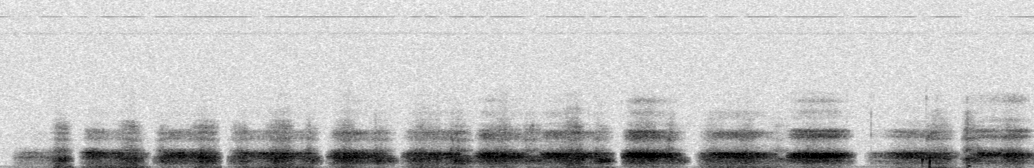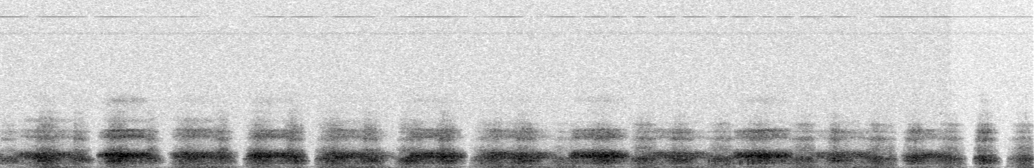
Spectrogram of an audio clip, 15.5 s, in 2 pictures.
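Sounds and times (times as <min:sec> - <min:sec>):
two people breathing: 0:00.0 - 0:15.5.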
